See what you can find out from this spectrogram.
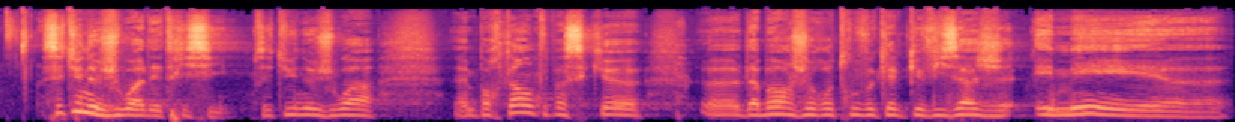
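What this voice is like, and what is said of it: Slight southern French accent. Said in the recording (French): “si vous entendez bien, il y a un petit accent qui de temps en temps ressurgit... je suis un Cévenol... retrouver le Sud”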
